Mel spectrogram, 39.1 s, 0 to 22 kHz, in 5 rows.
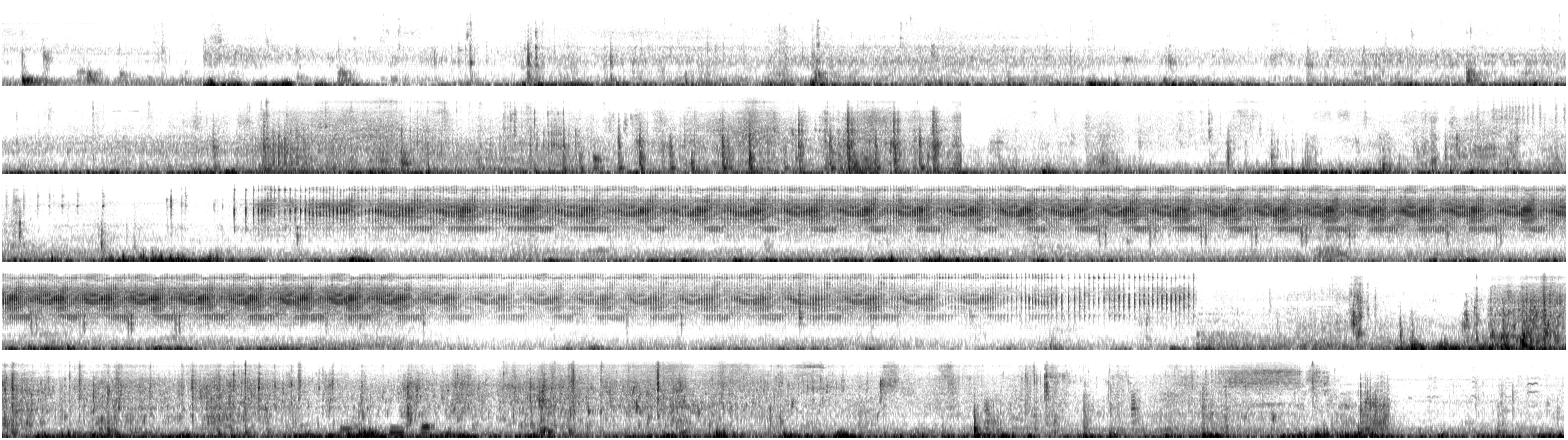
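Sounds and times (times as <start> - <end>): fishing reel whirring: 15.3 - 29.7.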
